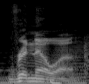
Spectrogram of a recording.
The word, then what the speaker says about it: Rinoa: rhinoa or I guess a lot of people say Renault I I actually usually say rhinoa which I'm told is a weird call but whatever um so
